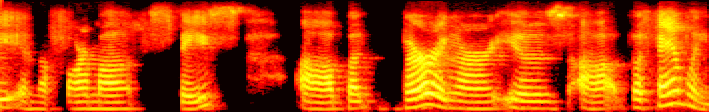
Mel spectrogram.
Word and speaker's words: Boehringer Ingelheim: So can you just familiarize this audience a little bit more about Boehringer Ingelheim? Yes, absolutely. And, great job on pronouncing the company name.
